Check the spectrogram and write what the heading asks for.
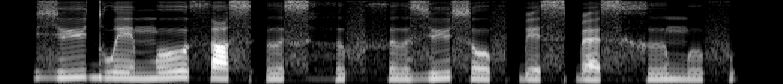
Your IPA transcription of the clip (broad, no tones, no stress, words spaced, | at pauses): zydwe moθɑsʔɯshɯf θɯzys ofɓesɓæs xɯmuf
